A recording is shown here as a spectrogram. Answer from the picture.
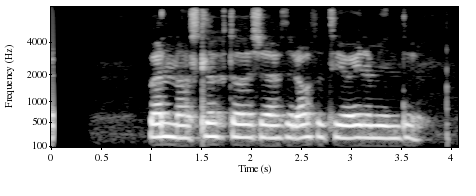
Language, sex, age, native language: Icelandic, female, 13, Icelandic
